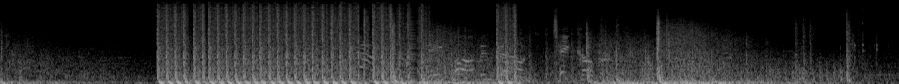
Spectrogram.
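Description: Heavy gunfire and explosions from a napalm strike and rockets in a video game, a sudden loud onset followed by sustained rattling bursts and booms that taper unevenly.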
